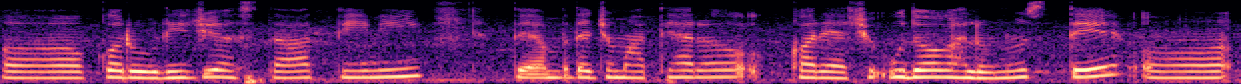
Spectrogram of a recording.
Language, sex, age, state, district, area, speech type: Goan Konkani, female, 18-30, Goa, Quepem, rural, spontaneous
